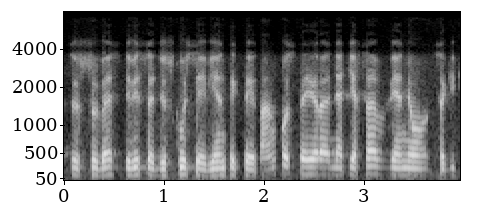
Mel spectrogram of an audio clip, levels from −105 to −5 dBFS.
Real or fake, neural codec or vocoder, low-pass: real; none; 7.2 kHz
